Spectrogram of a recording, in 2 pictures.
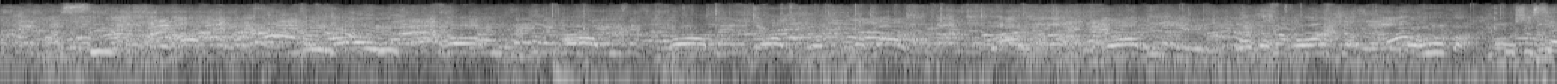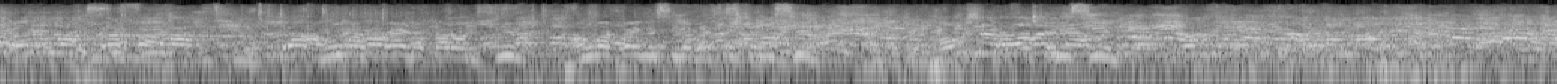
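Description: A crowd of men and women shout and call out encouragement nearby, in a large echoing hall.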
